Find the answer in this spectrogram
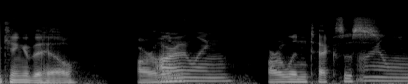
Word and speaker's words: Arlen: Arlen, Texas. How you spell that? ARLEN. Texas. Okay, because I want to put it on the shirt. It's a fake town. It's Arlington. It's not. But it's Arlen. But it's Arlen.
